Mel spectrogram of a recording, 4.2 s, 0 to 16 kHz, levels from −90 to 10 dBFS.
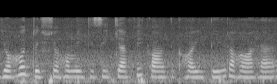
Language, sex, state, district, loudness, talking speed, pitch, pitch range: Hindi, female, Punjab, Fazilka, -17 LUFS, 145 wpm, 225 Hz, 220-235 Hz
